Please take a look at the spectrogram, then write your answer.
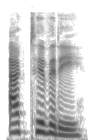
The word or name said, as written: activity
